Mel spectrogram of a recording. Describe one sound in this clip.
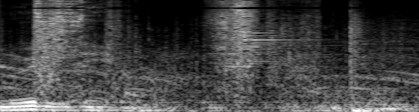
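Blades clash and clang in a fight.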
